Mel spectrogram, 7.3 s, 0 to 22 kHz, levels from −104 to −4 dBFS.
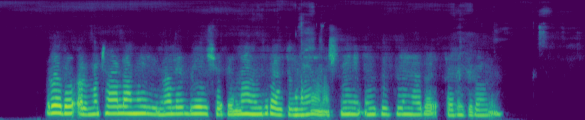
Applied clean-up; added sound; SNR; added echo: neural mask model Resemble Enhance denoiser.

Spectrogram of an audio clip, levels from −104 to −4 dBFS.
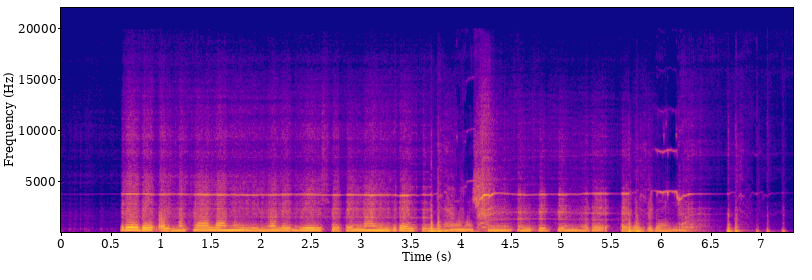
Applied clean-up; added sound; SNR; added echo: neural mask model RNNoise.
